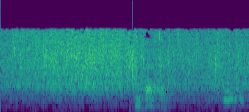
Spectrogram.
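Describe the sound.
A crowd of disciples and fellow Buddhists at a Buddhist teaching gathering claps steadily, a dense, continuous wash of applause lasting several seconds, with a few faint voices mixed in beneath it.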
